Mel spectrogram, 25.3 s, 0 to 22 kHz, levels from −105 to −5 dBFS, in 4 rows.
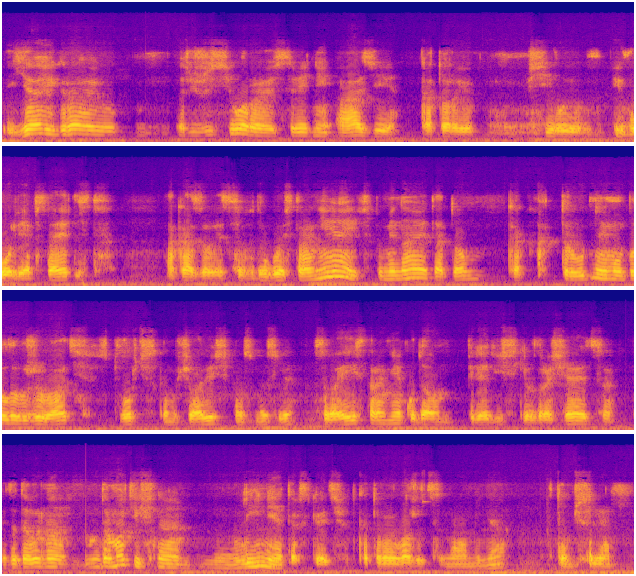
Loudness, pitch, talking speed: -17 LUFS, 385 Hz, 115 wpm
